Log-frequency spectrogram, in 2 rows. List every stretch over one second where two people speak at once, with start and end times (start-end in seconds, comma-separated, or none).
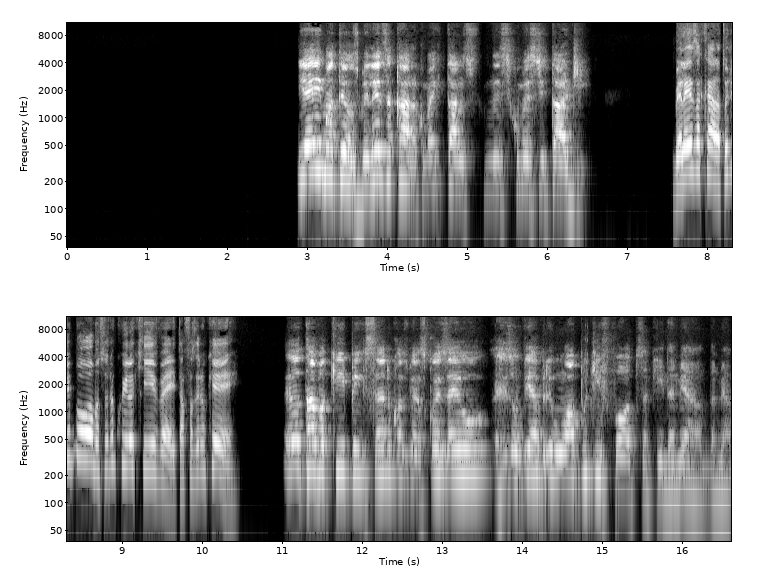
none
